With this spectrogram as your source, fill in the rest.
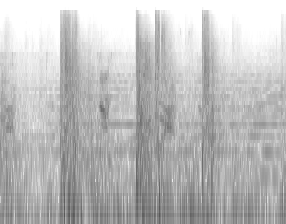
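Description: Rifle shots ring out loudly.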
